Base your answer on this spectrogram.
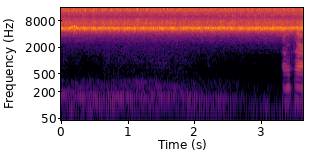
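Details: A steady, ringing high-pitched buzz from a crowd of farmed crickets fills nearly the whole recording, with only a brief burst of human speech right at the end.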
